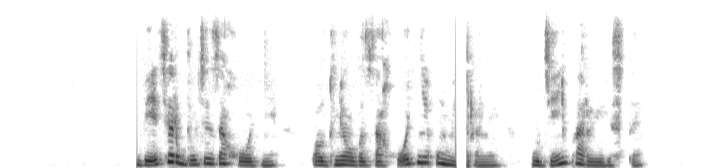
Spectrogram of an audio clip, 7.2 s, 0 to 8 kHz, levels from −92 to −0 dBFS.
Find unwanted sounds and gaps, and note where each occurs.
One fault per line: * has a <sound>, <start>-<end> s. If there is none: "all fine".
* has a dropout, 4.6-4.7 s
